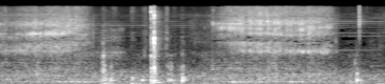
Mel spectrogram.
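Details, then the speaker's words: Graham Farish N gauge GNER HST loco (Chinese Poole-type chassis), test run after refitting the carrier around the bogie frame: buzzing motor whirr in bursts with an odd sharp click between. Intermittent clicking from drive, cause unclear. "i don't know if you can hear it let's get that bloody test i can hear a clicking noise"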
